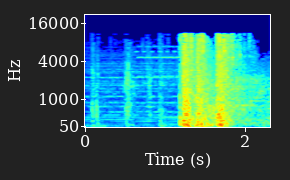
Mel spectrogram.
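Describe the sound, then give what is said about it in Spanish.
Sudden loud burst of gunfire erupts after a quieter stretch of tonal background, with broad crackling blasts in quick succession that linger and decay, harsh, as two men arriving in a jeep shoot at a mobile phone lying on the ground. “Dos árabes llegan a un jeep y disparan al teléfono.”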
